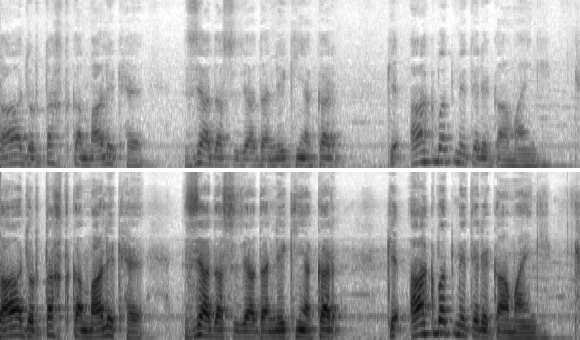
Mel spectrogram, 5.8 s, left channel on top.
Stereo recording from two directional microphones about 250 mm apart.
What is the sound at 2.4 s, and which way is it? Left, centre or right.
Speech, centre.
